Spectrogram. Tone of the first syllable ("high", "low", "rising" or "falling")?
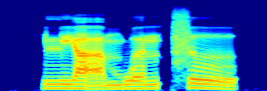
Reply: low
